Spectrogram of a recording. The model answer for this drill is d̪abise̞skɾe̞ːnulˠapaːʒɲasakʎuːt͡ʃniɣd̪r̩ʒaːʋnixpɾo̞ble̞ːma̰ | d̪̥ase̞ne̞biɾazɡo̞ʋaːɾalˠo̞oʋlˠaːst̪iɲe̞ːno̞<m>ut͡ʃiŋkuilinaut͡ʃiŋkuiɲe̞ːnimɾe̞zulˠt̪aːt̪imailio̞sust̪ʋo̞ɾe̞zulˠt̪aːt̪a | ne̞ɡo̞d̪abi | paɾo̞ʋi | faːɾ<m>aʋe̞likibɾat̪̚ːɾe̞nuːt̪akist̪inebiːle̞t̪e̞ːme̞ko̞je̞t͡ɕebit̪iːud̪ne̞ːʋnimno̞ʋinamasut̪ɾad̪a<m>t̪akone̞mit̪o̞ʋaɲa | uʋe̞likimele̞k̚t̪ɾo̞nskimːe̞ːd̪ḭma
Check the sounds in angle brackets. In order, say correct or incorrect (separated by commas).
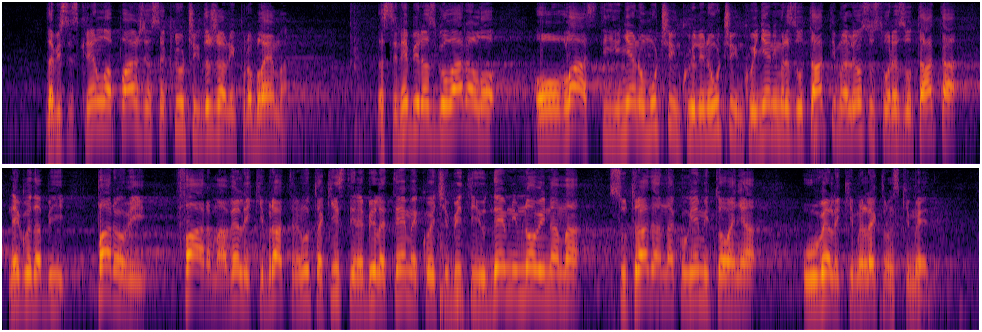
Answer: correct, correct, incorrect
